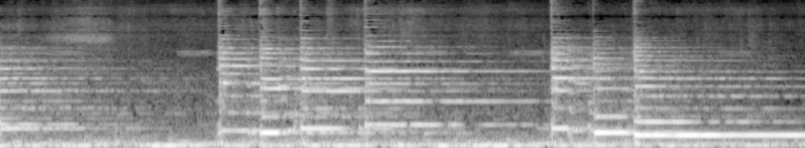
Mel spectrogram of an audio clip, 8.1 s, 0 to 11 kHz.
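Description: Electric guitar in 444 Hz tuning playing a slow, clean melody over a looped layer with a steady low bass underneath. A few notes are plucked about two seconds in and again past the halfway point, and the last note is held ringing to the end.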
